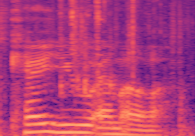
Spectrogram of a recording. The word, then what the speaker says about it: Kumo: the o no it's k u m o Kumo like Kuma but an O instead of an a you said D specifically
